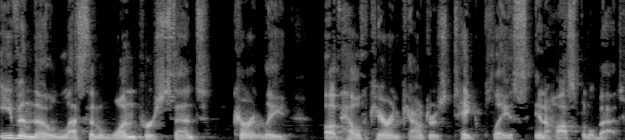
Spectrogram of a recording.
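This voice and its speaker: An unremarkable speaking voice with lively intonation at a moderate pace. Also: man, fairly low pitch for a man. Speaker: healthcare technology entrepreneur. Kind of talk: webinar presentation.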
